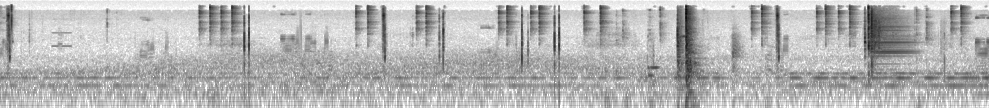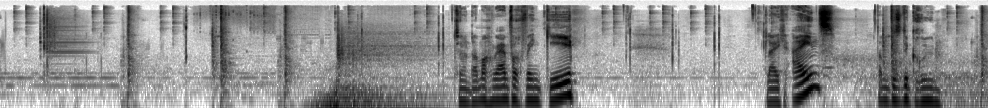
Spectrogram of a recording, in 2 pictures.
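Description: Soft clicks sound now and then as menus open and close.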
